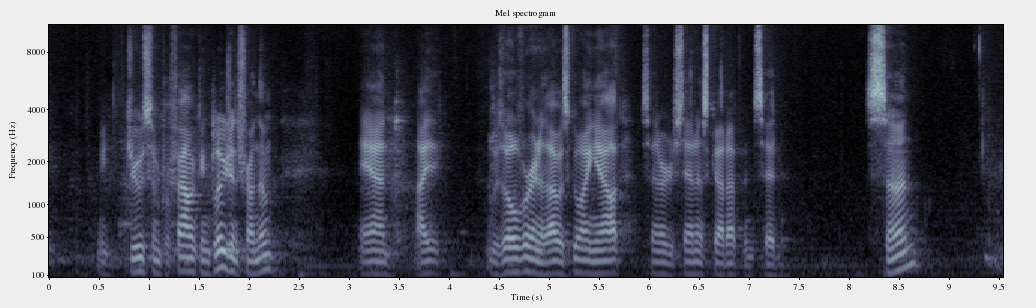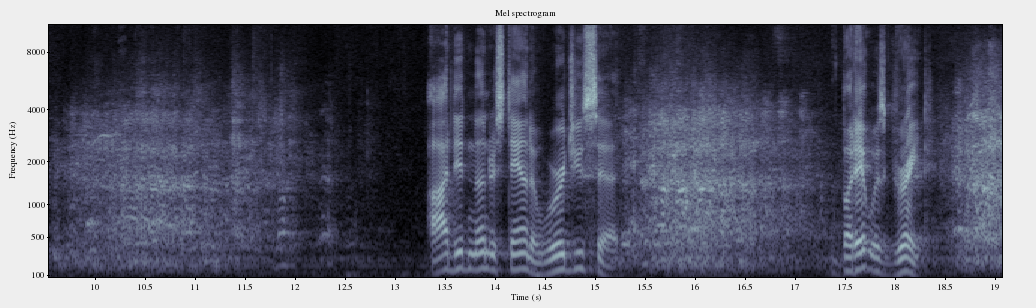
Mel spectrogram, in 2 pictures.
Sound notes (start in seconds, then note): 9.3 audience laughing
